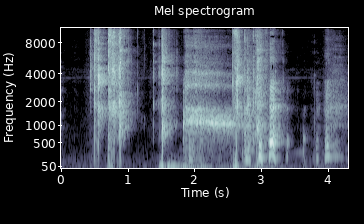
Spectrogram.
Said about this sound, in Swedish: Så vi är tillbaks med eh, japansk starköl och eh, umeshu i shotsglas. Mm. Och vi väntade med öppna ölen för att det, det vackra ljudet av...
